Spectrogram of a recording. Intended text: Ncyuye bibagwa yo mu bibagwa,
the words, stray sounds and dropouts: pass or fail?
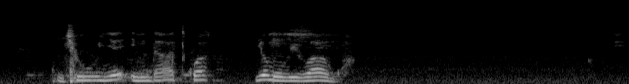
fail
